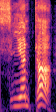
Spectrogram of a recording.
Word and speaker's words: Sienta: Okay, so the correct pronunciation for Sienta is Sienta. It's a silent T.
